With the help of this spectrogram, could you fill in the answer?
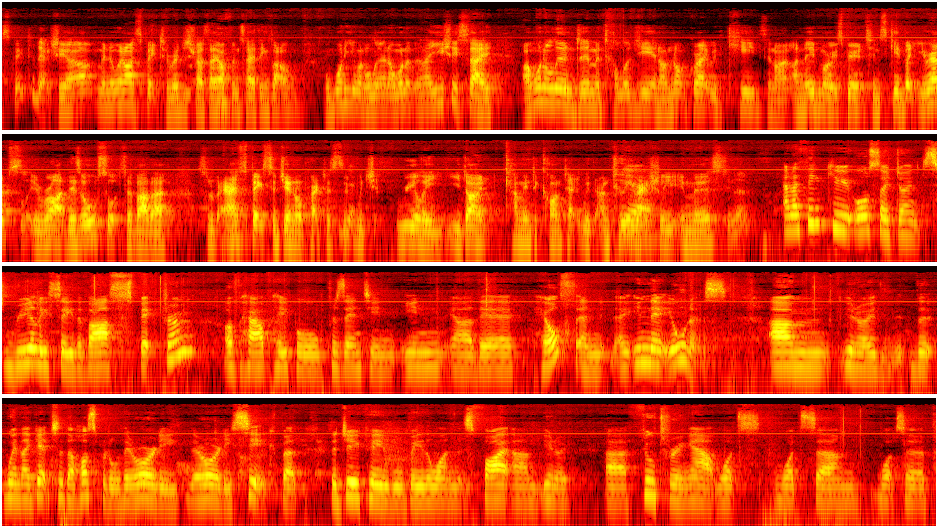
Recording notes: This interview was recorded in front of a live audience at the RACGP WA Open Day, Sunday 18 March.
